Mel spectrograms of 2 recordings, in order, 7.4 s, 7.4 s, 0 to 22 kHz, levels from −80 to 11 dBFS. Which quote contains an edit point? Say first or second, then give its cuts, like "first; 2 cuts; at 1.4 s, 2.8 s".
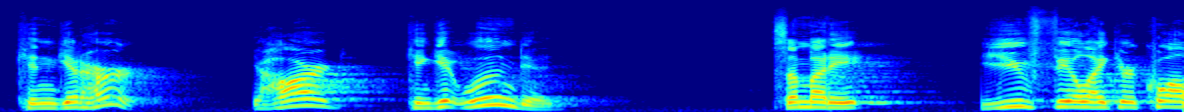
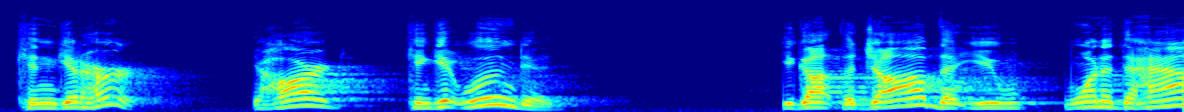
first; 1 cut; at 4.8 s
